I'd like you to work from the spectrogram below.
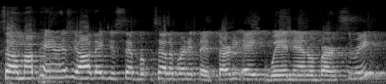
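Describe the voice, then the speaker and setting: A woman's high-pitched voice with ordinary pitch variation over noticeable background noise. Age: 30s. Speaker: stand-up comedian. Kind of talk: stand-up comedy set on stage. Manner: lively, comedic, conversational.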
